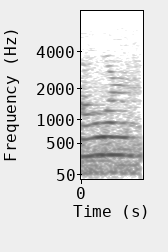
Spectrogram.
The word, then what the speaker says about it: hour: Karena hour ini adalah silent H atau huruf H yang tidak dibaca, maka pengucapannya tanpa diawali huruf H. Jadinya hour.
